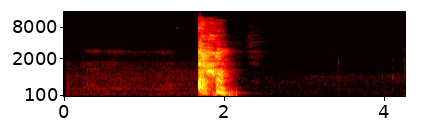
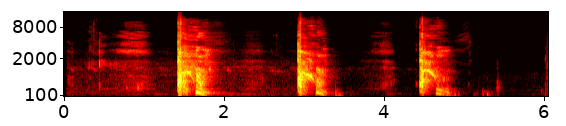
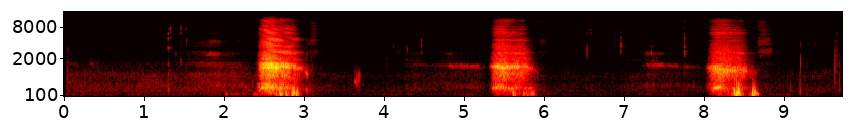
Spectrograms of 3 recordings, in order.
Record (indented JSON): {
  "cough_length": "4.3 s",
  "cough_amplitude": 32768,
  "cough_signal_mean_std_ratio": 0.21,
  "three_cough_length": "6.1 s",
  "three_cough_amplitude": 32768,
  "three_cough_signal_mean_std_ratio": 0.27,
  "exhalation_length": "9.7 s",
  "exhalation_amplitude": 12278,
  "exhalation_signal_mean_std_ratio": 0.28,
  "survey_phase": "alpha (2021-03-01 to 2021-08-12)",
  "age": "65+",
  "gender": "Male",
  "wearing_mask": "No",
  "symptom_none": true,
  "smoker_status": "Ex-smoker",
  "respiratory_condition_asthma": false,
  "respiratory_condition_other": false,
  "recruitment_source": "REACT",
  "submission_delay": "2 days",
  "covid_test_result": "Negative",
  "covid_test_method": "RT-qPCR"
}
